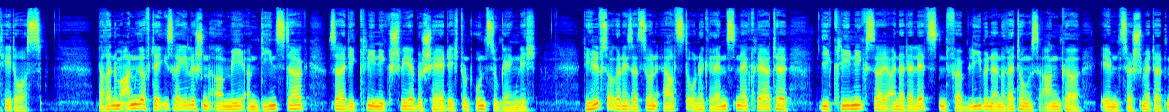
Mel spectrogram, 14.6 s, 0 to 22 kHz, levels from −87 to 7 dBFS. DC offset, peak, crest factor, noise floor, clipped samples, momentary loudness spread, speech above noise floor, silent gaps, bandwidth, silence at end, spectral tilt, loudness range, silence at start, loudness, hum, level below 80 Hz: under 0.1%; -6 dBFS; 16 dB; -49 dBFS; under 0.1%; 7 LU; 27 dB; none; 16.5 kHz; 0 s; -4.5 dB/octave; 2 LU; 0 s; -22 LUFS; none; -50 dBFS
